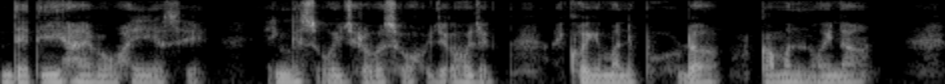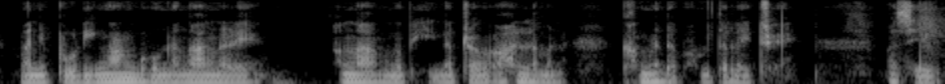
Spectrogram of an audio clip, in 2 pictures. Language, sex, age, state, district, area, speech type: Manipuri, male, 30-45, Manipur, Bishnupur, rural, spontaneous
